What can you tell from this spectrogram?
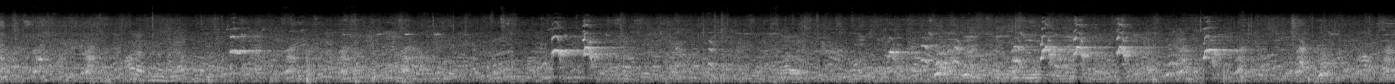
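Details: Siberian Husky at a dog show in Wieze, Belgium, 2015, giving repeated high, thin whines and yips, some drawn out and level, others clipped, scattered through the clip beneath constant crowd talk and hall noise.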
